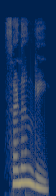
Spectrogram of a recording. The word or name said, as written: ಸೂನಂಗಿ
